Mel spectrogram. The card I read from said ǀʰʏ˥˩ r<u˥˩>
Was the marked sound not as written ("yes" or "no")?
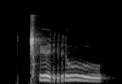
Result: no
